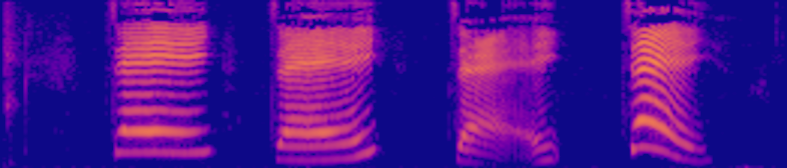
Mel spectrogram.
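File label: "zei", Mandarin Chinese pinyin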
